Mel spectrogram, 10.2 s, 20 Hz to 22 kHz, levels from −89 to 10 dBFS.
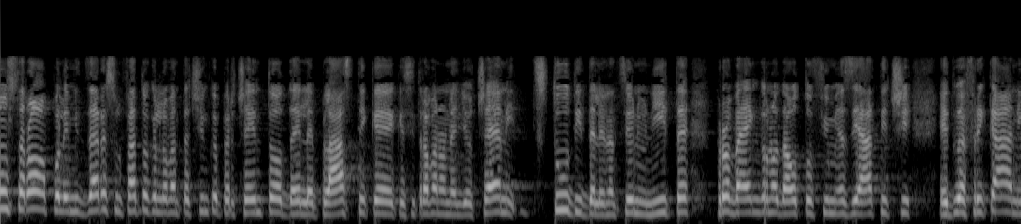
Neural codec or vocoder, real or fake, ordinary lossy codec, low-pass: none; real; none; none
